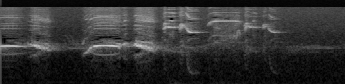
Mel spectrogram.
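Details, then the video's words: Common blackbird at morning song, giving two loud, rich fluted whistles followed by a thin, high-pitched tinkling twitter that fades away. "Morgensang - Solsort - Blackbird"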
